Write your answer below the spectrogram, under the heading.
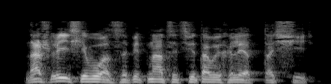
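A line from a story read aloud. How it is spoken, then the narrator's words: Gloomy. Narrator (Russian): мрачно сказал полубой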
